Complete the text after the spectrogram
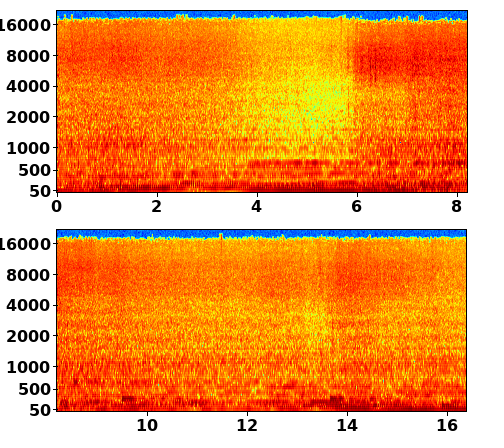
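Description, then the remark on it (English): Ocean waves surge in a steady, full wash of sound, swelling noticeably twice, with a low humming drone beneath and no voices. “In fact, we are meant to be immersed in this ocean.”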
